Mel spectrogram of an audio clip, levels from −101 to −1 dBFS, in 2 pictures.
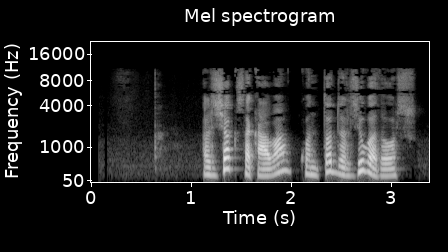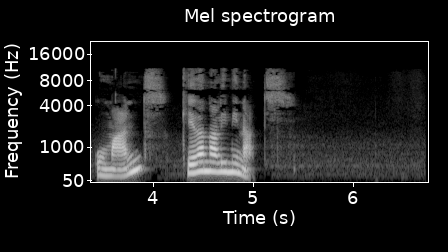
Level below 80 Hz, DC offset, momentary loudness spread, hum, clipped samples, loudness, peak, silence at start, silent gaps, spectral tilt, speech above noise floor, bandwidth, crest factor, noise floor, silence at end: -78 dBFS; under 0.1%; 15 LU; none; under 0.1%; -23 LUFS; -2 dBFS; 1.1 s; none; -5.5 dB/octave; 44 dB; 11.5 kHz; 22 dB; -66 dBFS; 1.45 s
